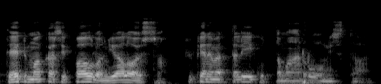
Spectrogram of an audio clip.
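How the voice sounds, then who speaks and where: Deep-voiced man reading a story. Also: lo-fi sound. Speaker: narrator. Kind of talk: scripted audiobook narration.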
